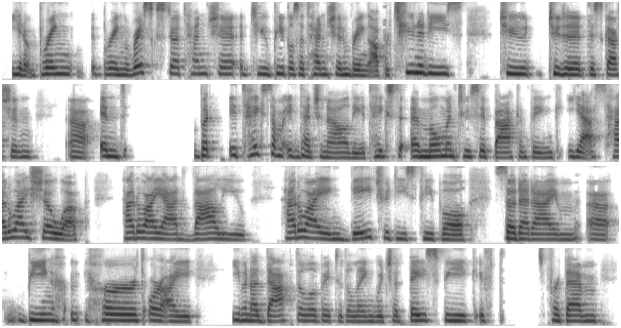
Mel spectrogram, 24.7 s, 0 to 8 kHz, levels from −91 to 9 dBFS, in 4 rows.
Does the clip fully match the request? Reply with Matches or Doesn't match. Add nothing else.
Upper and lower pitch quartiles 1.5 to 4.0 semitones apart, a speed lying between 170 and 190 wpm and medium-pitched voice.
Doesn't match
